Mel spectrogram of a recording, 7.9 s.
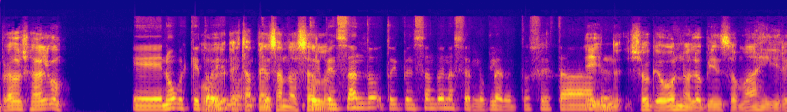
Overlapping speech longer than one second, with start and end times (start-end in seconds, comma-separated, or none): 2.0-3.4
